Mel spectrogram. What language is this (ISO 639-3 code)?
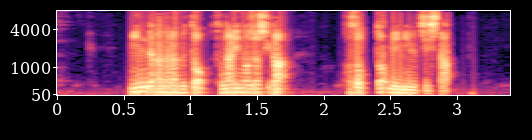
jpn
